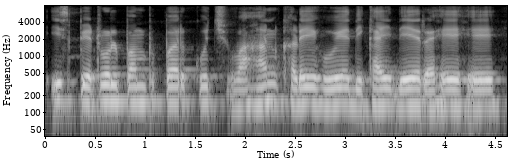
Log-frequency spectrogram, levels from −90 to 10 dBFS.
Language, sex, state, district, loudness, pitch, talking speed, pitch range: Hindi, male, Uttar Pradesh, Lalitpur, -14 LUFS, 140 Hz, 155 wpm, 130-150 Hz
